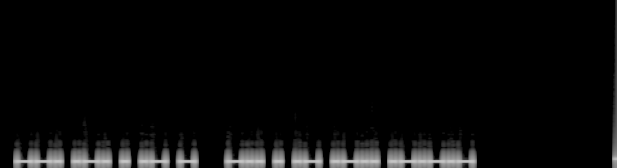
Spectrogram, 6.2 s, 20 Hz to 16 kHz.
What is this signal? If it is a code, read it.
Morse code, heard as a keyed tone, about 25 wpm, 700 Hz. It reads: GREAT DEAL.
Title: Sentences from Top 1100 Words 25wpm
